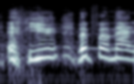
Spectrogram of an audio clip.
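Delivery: laughing. Real, not acted. Joking advice to young ladies.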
